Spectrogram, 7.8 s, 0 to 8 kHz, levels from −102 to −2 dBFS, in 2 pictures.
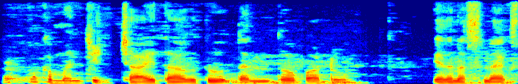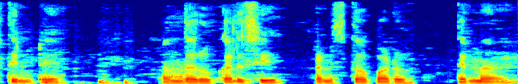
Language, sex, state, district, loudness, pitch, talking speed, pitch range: Telugu, male, Andhra Pradesh, Visakhapatnam, -19 LUFS, 115 Hz, 130 wpm, 110-120 Hz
